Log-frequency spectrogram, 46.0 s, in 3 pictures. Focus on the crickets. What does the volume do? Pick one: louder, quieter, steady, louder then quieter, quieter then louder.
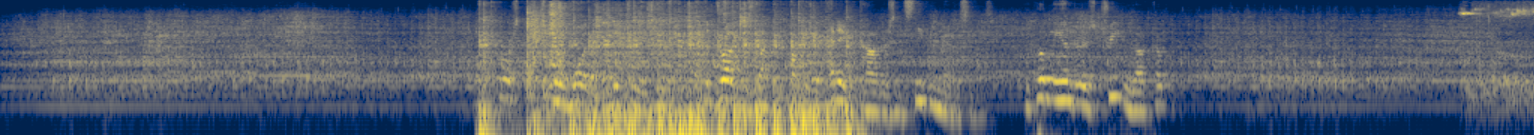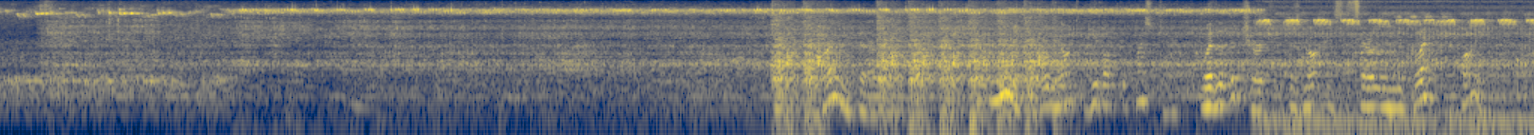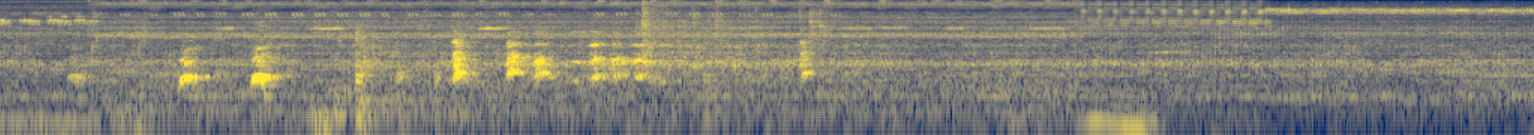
steady.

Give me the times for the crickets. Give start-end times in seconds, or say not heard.
14.6-45.9.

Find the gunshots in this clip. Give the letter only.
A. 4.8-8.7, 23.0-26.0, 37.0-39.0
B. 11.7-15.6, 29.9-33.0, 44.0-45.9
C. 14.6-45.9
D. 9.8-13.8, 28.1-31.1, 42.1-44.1
A.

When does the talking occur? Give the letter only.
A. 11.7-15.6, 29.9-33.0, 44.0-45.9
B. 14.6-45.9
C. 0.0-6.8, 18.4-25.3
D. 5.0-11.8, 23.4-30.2
D.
